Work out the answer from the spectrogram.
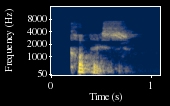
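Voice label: "coppice", British English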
